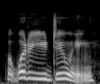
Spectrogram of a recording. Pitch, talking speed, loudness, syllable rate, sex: 240 Hz, 300 wpm, -16 LUFS, 6.7 syllables/s, female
